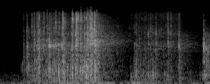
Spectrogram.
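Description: A deck of tarot cards being shuffled by hand: a dense papery riffle, loudest in the first second, then softer rustling of the cards.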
